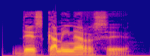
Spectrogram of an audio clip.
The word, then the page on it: descaminarse: espagnol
